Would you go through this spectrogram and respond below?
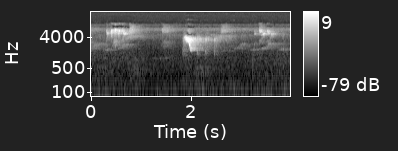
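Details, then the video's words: Wild drongo singing actively: soft high chattering notes, then a loud, sharp downward-sweeping whistle near the middle, followed by a quieter high twittering phrase, with faint rural background hiss. "Suara burung srigunting asli di alam liar gacor"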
